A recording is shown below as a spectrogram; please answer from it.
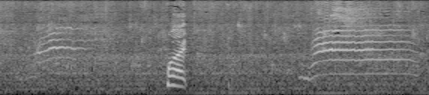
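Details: Ragdoll kitten from a home cattery in central Kansas, raised in the house without cages: a short wavering meow, a sharp high squeak, then a longer level meow, while a woman talks to it in a room.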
